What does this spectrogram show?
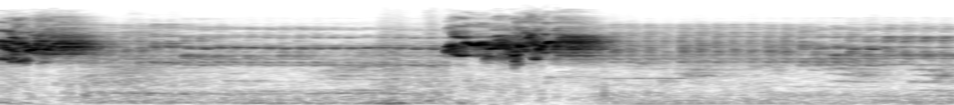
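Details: Colourful lovebirds, a hook-billed pet parrot, in 'ngekek' chattering song: two loud bursts of shrill, rasping twitter, one at the start and one after two seconds, separated by softer steady high chirping.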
